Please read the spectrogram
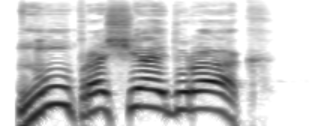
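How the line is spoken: Shouting. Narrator (Russian): Иноков крикнул во двор

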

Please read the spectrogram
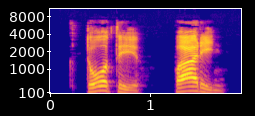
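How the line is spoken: Booming old man's question. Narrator (Russian): гулким голосом спросил старик

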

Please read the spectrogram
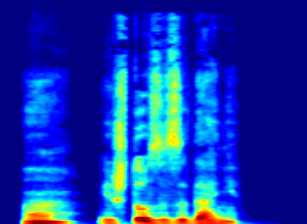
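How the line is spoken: Sullen question. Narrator (Russian): поинтересовалась угрюмо

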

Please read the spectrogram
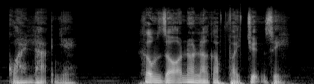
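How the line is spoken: Puzzled muttering. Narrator (Vietnamese): băn khoăn lẩm bẩm

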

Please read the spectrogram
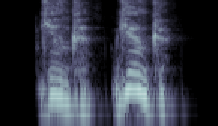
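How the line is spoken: Whisper from below. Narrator (Russian): услышал шепот внизу двухъярусной кровати

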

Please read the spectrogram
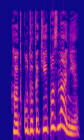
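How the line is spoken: Astonished exclamation. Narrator (Russian): изумленно воскликнула Лая

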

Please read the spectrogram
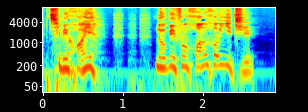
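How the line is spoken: Breathless young eunuch. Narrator (Chinese): 坤宁宫一名年轻太监 喘着气说

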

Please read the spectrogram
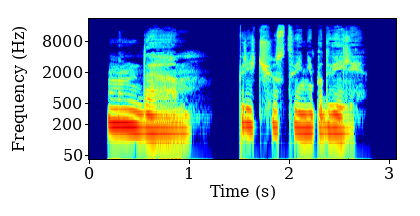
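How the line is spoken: Weary statement. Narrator (Russian): устало констатировала Айролин

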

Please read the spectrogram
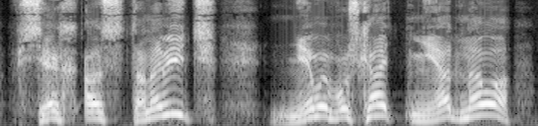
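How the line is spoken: Yelling. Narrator (Russian): вопил Лембке

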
